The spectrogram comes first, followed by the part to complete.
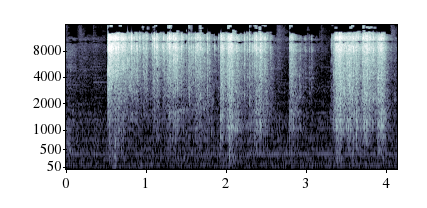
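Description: Aluminium foil crinkling and rustling as a sheet is picked up and handled, in a few bursts with a short lull about three seconds in.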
